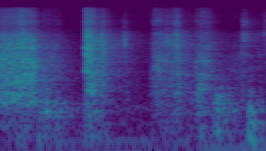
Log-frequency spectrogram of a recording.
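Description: Abrasive sanding sheets for a floor sander being handled and flipped through: a papery rustle, then a sharp slap about half a second in, followed by a few lighter clicks.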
